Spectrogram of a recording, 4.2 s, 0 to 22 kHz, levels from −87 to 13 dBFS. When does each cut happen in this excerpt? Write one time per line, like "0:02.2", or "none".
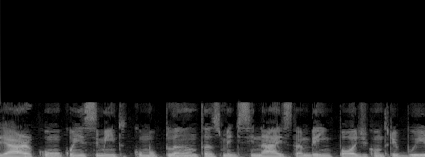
0:01.3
